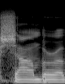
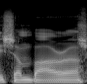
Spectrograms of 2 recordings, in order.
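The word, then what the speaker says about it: Chambara: yeah but uh i i know it's pronounced like shaumbra but i always say shambara my apologies but uh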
